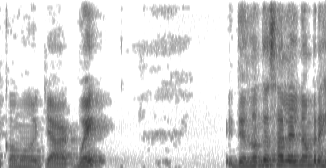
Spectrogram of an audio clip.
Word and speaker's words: Yahweh: O sea, como no tiene vocales, pues, o sea, los judíos la pronuncian como Yahweh, que generalmente se traduce a Señor.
